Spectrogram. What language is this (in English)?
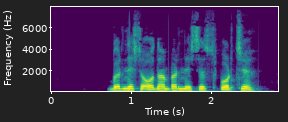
Uzbek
